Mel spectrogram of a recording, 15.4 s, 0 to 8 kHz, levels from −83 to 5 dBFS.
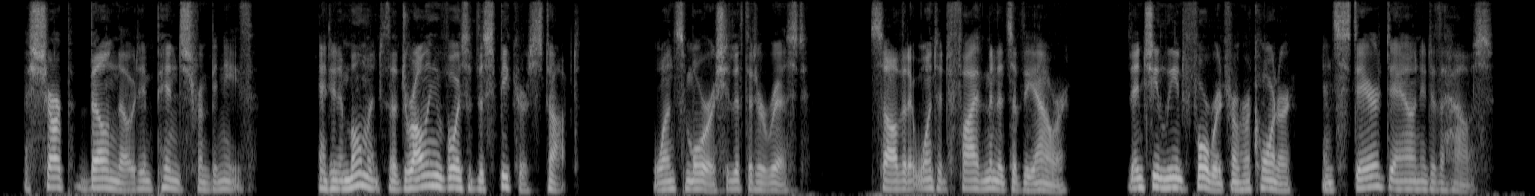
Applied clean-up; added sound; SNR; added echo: neural mask model Resemble Enhance denoiser.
